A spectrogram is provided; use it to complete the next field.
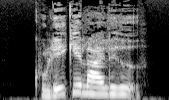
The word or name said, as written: kollegielejlighed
